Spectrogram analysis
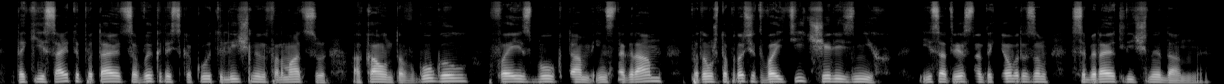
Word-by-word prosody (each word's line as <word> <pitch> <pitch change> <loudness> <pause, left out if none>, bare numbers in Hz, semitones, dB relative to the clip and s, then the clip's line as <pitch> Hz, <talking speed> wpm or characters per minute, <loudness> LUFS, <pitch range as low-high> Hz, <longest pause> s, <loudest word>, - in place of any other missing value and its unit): такие 120 +2 -2
сайты 145 +5 +5
пытаются 125 -1 +2
выкрасть 125 -1 0
какую-то 120 +1 -5
личную 125 +1 -2
информацию 110 -3 -1 0.2
аккаунтов 105 -4 0
"Гугл", 145 +2 0 0.3
"Фейсбук" 130 -1 +2
там, 115 -3 0
"Инстаграм", 115 +7 +1 0.3
потому 125 +1 +1
что 125 0 -3
просят 140 -5 -1
войти 125 +7 +1
через 135 -4 -1
них 125 -6 -5 0.2
и, 120 - -7
соответственно, 125 -1 +3
таким 115 +3 -3
образом 130 -2 -1 0.2
собирают 120 +3 +3
личные 115 -1 -3
данные. 90 -5 -6
125 Hz, 120 wpm, -23 LUFS, 115-130 Hz, 0.3 s, сайты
